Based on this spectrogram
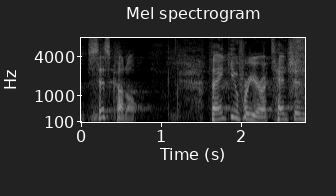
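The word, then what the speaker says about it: sysctl: disco and our favorite system control which is pronounced CIS cuddle thank you for your attention to this Pro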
